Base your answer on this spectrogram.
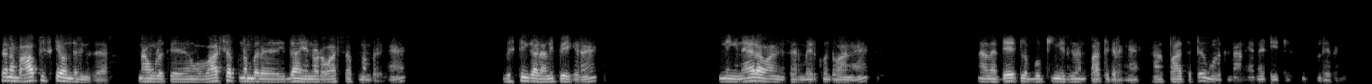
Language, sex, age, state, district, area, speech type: Tamil, male, 30-45, Tamil Nadu, Virudhunagar, rural, conversation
